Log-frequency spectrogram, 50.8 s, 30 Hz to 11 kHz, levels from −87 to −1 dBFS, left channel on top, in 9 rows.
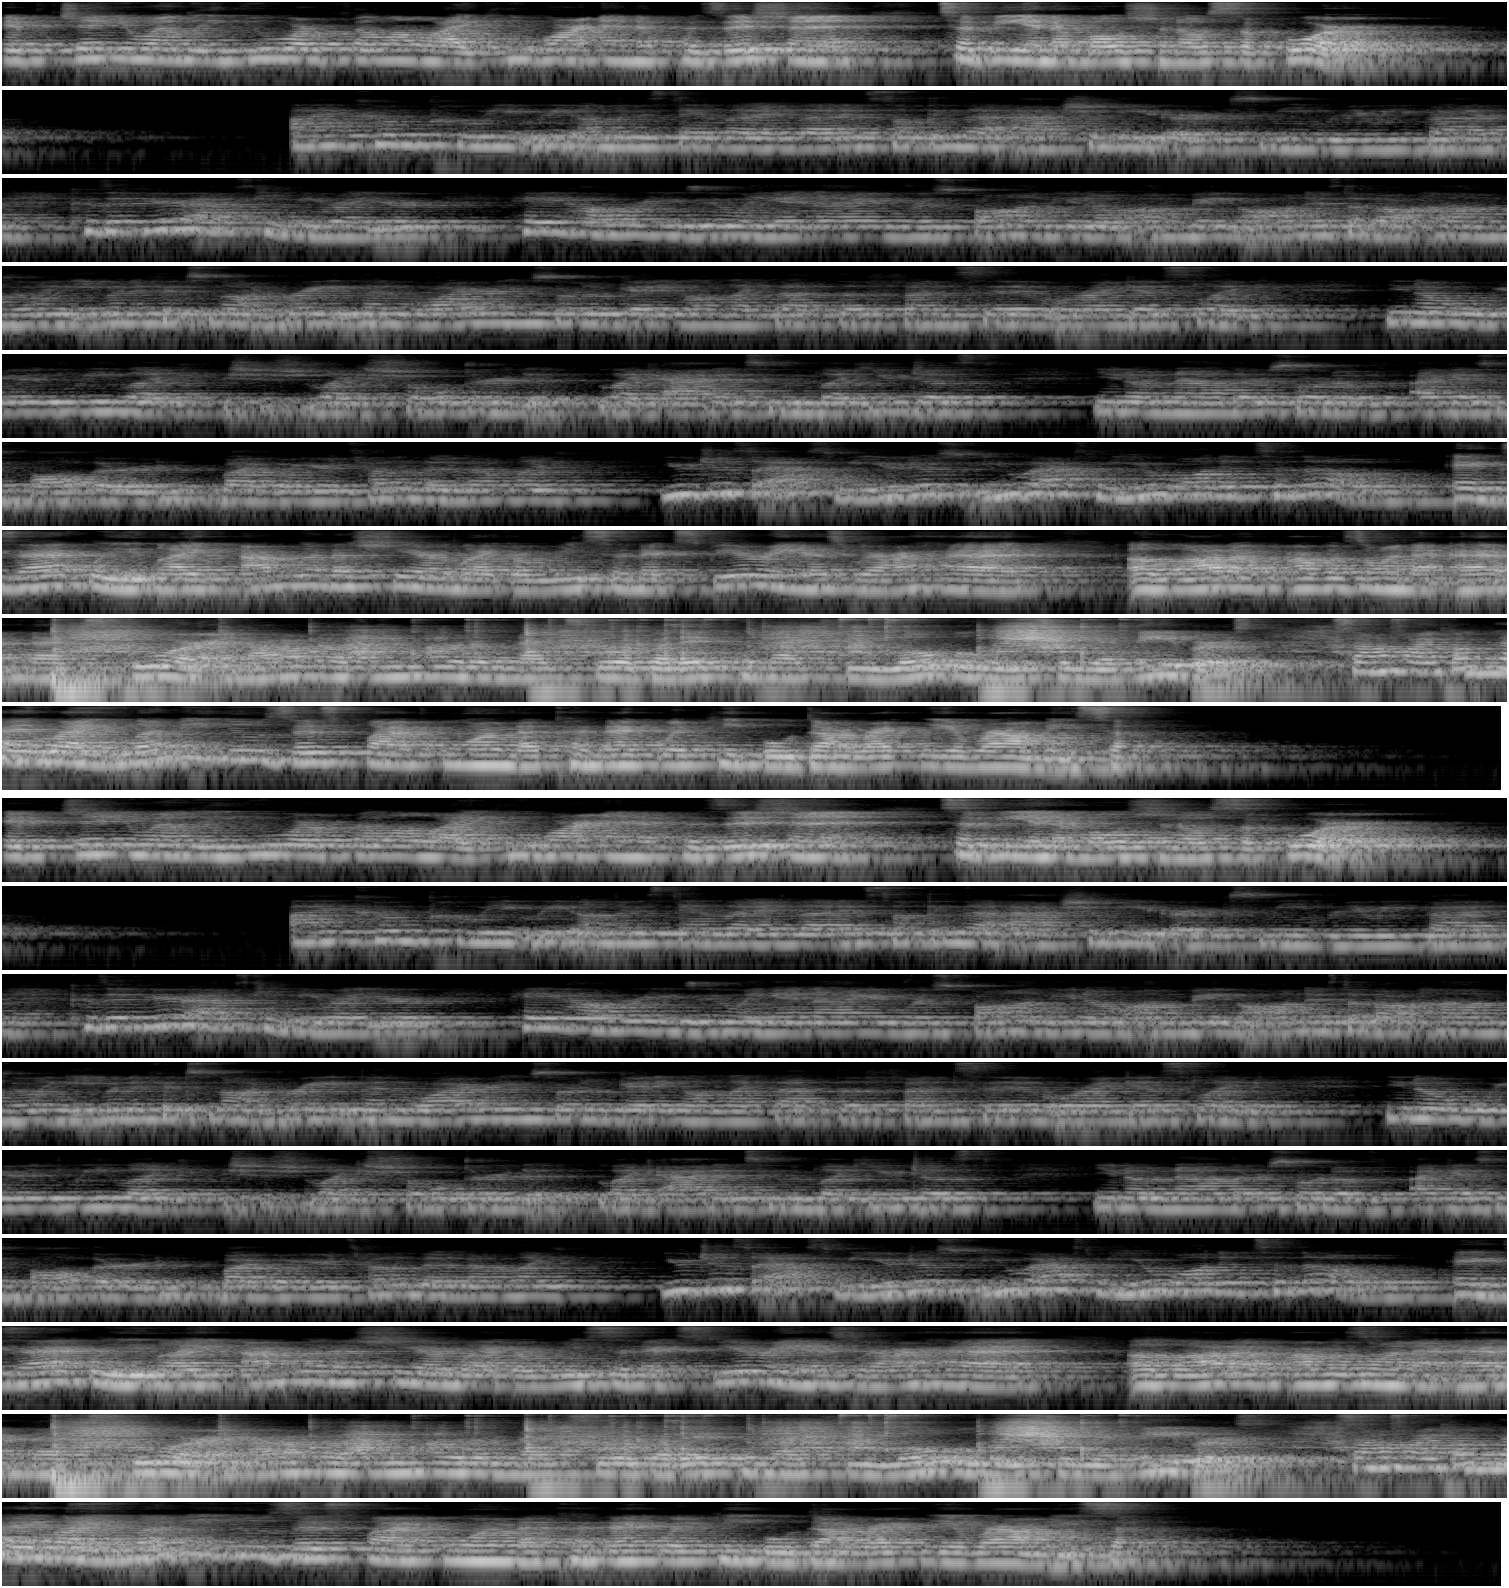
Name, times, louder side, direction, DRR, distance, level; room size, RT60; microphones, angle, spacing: voice 1, 0.0-5.1 33.6-37.7 38.1-49.3, left 2 dB, 90° left, -2 dB, 1.4 m, -27 dB
voice 2, 6.7-30.3 30.7-33.5 45.0-45.4, equal, 20° right, -3 dB, 2.4 m, -36 dB
sound 1, 39.7-40.4 40.7-44.9, equal, ahead, 0.6 m, -27 dB
10.5 x 5.9 x 5.1 m, 1.1 s
head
